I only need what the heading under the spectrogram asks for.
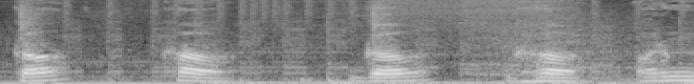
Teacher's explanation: इसका उच्चारण स्थान होता है कंठ यानी गला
